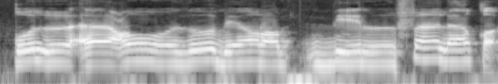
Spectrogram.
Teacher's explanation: di ujungnya ada qalqalah kubra, qalqalah yang besar ya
